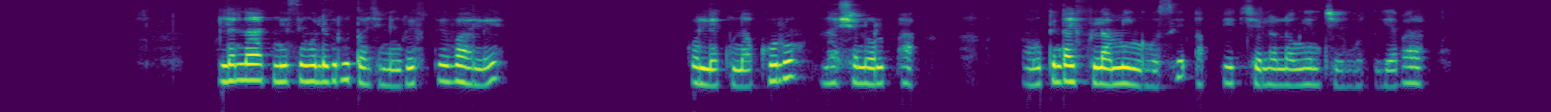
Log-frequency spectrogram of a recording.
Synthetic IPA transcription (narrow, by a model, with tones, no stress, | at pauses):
o˨lɛ˦na˦tni˦si˦ŋo˦le˦kɾu˦t̪a˨t͡ʃi˨ni˨ŋɾe˦fti˦vale˦ | ko˨le˨kna˨ku˦ɾu˦ | naʃɔna˦lpa˦k | a˨mu˨t̪i˦nda˦ɪflami˦ŋɡo˨si˦a˨pe˦k̚t͡ʃɛ˨la˦lɔ˨ŋɛ˦nt͡ʃe˨wo˨t̪ɡɪ˨a˨ba˦ɾa˦k̚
